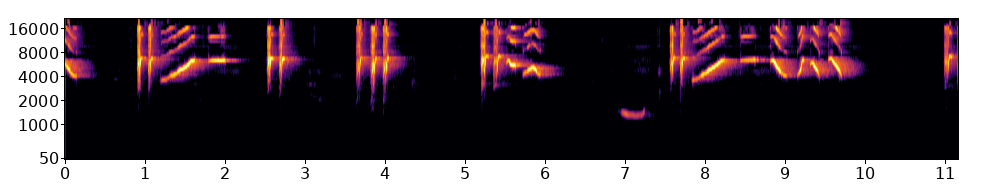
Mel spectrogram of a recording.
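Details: Van Hasselt's sunbird, known locally as kolibri wulung, in a lure recording for cage-bird training: short bursts of sharp ticks and high rising and falling sweeps, separated by brief silences, with one lower whistled note midway.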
